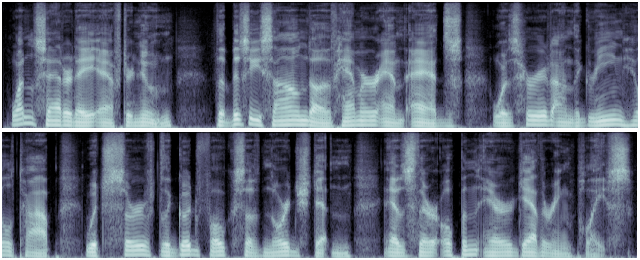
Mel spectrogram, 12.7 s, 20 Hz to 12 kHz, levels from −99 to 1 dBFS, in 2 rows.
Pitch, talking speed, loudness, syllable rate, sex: 95 Hz, 140 wpm, -18 LUFS, 4.0 syllables/s, male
